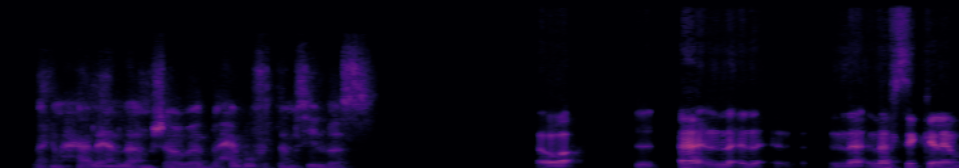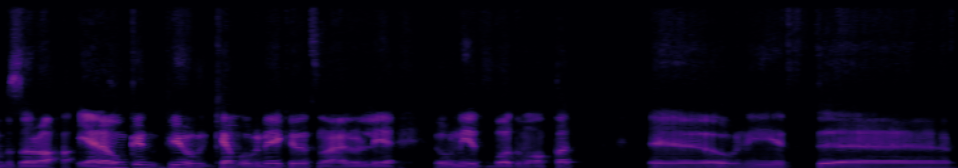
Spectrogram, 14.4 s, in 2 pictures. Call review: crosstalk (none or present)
none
